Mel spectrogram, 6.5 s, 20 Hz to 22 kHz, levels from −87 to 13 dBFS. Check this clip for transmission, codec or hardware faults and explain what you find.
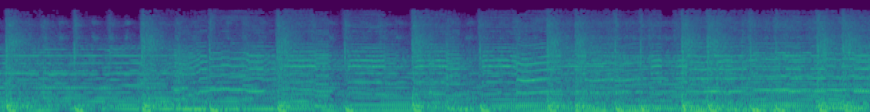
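A doubled audio track begins at 4.32 s and continues to the end of the clip. From that point a second, full-band copy of the same audio runs about a fifth of a second behind the first, at roughly equal loudness. It most likely comes from the signal being captured again through a slower path, or from an edit that leaves two copies out of step. The copy cuts in abruptly, with no decay or room colour, so every sound is followed by a dry, slapback-like repeat.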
